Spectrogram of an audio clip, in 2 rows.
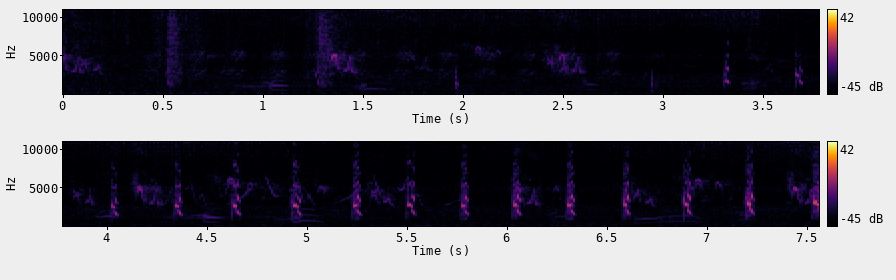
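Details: Osprey pair at their nest in Charlo, Montana, on a nest camera on the morning of July 14, 2018; scattered sharp chirps build into a fast, steady run of loud, piercing whistled notes, several per second.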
